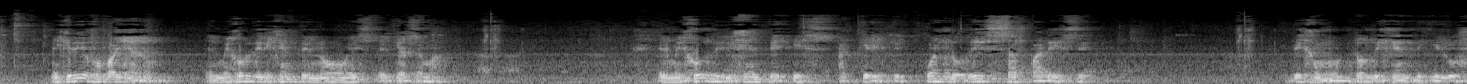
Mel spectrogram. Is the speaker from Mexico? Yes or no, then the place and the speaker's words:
no; Uruguay; Yo soy un uruguayo raro.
